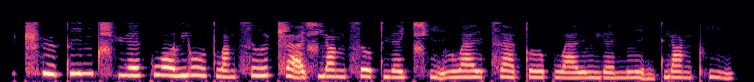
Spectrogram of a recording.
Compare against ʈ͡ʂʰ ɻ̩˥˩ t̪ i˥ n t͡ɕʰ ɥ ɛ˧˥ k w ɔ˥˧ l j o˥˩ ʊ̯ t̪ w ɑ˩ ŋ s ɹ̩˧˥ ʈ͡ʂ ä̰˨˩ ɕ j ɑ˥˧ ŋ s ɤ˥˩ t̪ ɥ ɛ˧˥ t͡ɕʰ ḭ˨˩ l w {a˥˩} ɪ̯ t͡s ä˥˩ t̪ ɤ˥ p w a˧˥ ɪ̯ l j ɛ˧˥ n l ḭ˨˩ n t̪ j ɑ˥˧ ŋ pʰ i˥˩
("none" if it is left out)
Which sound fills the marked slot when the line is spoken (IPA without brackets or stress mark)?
a˥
